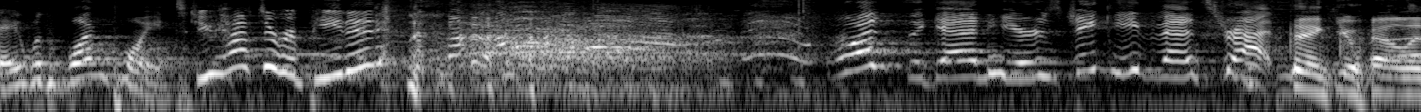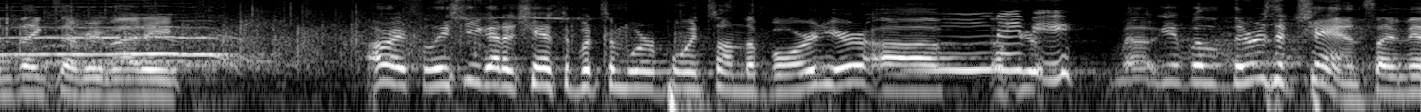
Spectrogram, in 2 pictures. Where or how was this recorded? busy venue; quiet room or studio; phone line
busy venue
